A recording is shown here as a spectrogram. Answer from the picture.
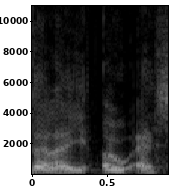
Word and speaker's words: Laos: of street food in is it is it pronounced L yes it is Laos he says I've been watching since Friday we've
